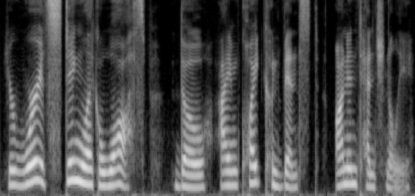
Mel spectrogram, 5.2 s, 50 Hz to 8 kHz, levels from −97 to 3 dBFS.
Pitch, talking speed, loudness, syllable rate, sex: 220 Hz, 140 wpm, -17 LUFS, 4.5 syllables/s, female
